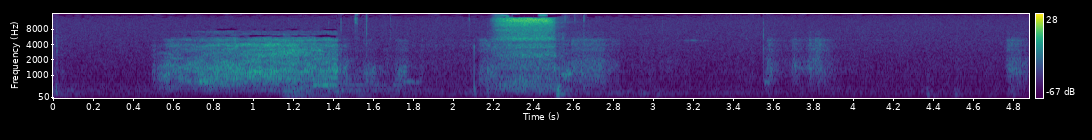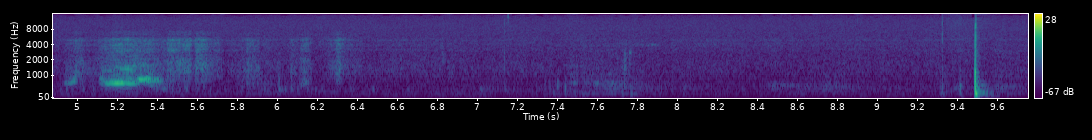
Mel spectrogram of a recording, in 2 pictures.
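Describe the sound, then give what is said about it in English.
Faint, airy breaths drawn in and let out during a prayer, a few soft rushing bursts separated by quiet pauses, with one sharp click at the very end. “Just breathe in and out 5 times.”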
